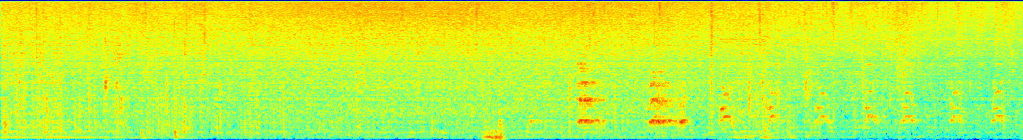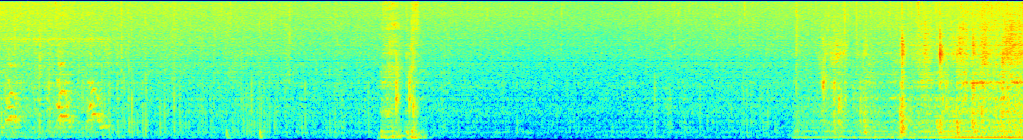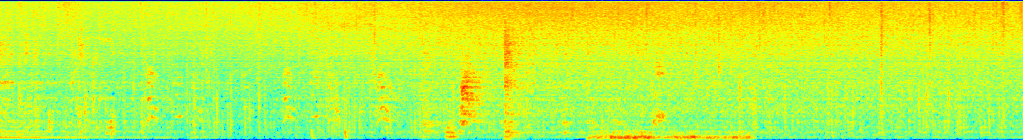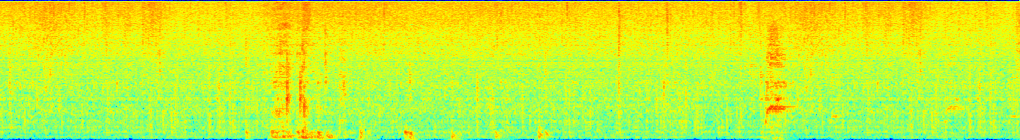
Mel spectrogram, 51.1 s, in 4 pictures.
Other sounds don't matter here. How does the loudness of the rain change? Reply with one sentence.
The loudness of the rain goes down, then up.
